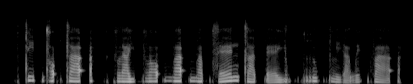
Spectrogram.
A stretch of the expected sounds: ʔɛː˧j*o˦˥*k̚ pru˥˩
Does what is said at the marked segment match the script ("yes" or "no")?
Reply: no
